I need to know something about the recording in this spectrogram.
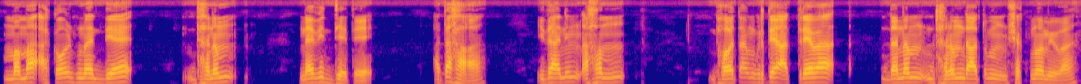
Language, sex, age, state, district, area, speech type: Sanskrit, male, 18-30, Karnataka, Raichur, rural, spontaneous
